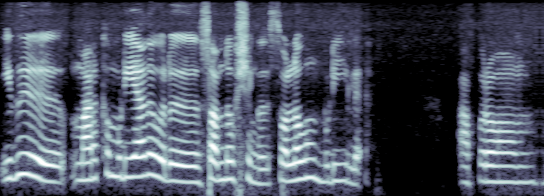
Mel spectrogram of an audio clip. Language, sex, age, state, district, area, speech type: Tamil, female, 30-45, Tamil Nadu, Erode, rural, spontaneous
